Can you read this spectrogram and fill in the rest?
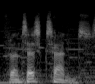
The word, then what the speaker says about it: Francesc Sans: És difícil de pronunciar. – Francesc Sans. – Sí, perquè has d'acabar la Q i començar la...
